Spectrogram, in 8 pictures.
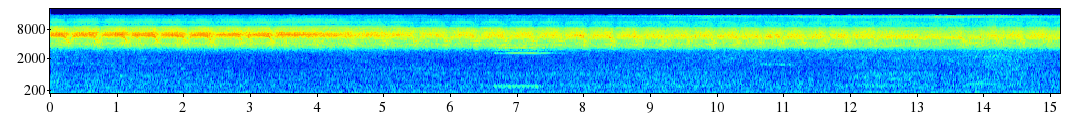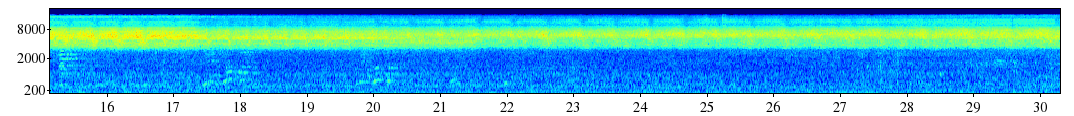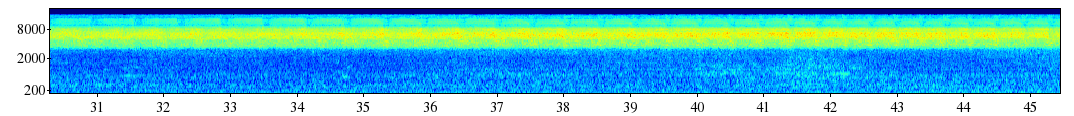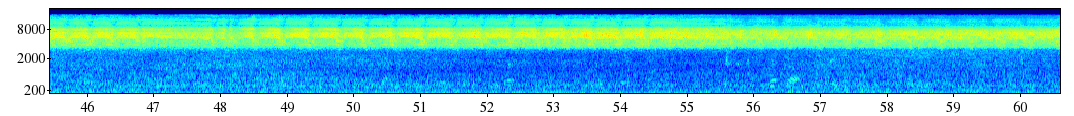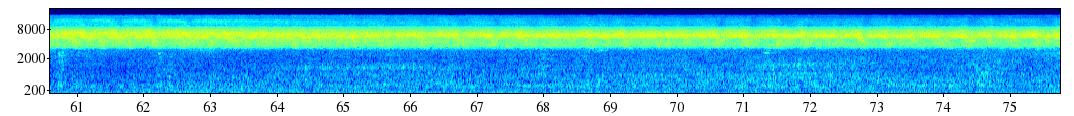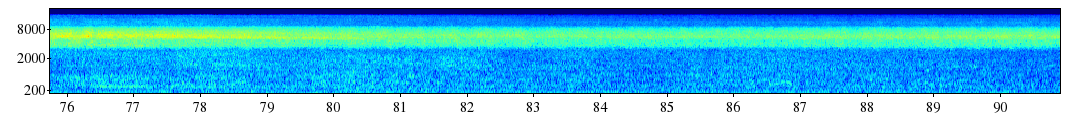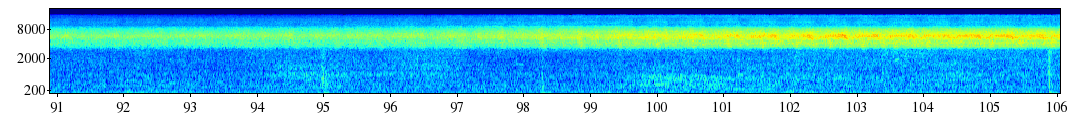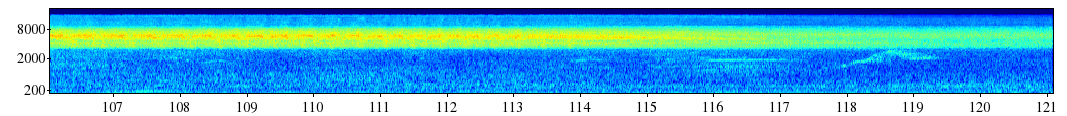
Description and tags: A suburban street, with some traffic in the background and a few voices, but the primary sound is the buzz of cicadas.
